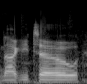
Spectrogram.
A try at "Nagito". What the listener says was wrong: did you say his name like that? You just said it very pronounced, like with a toe, and it's like what? Yeah, it was like very strange. You sounded like Caleb for a second.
